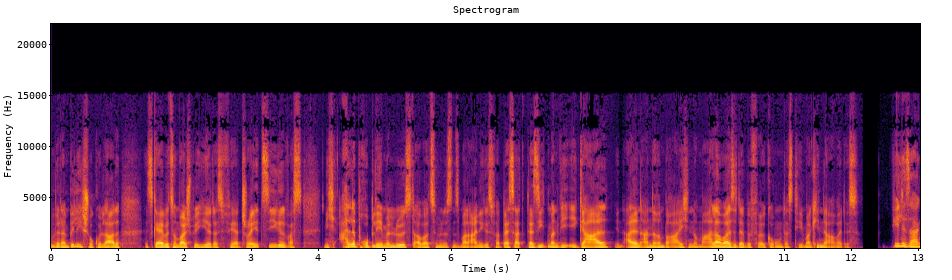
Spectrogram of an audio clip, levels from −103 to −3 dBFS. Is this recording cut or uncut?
cut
